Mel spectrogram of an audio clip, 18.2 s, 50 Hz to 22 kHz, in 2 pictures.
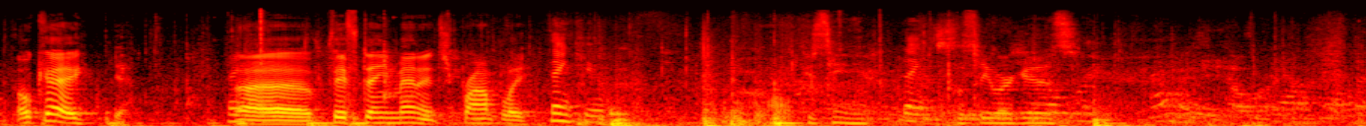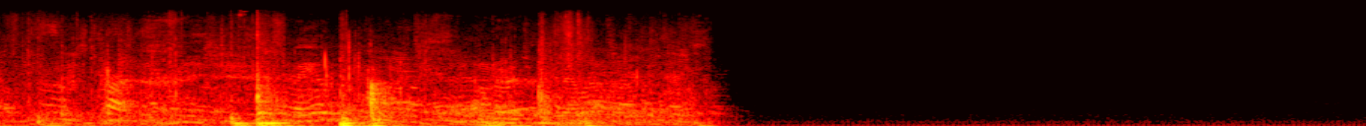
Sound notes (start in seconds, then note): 7.9 people chatting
